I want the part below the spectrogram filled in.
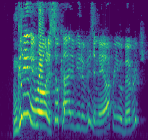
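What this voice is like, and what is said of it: Put-on eccentric intellectual accent. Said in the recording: “drop the accent ... you'd put that on for show ... the whole eccentric intellectual thing”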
